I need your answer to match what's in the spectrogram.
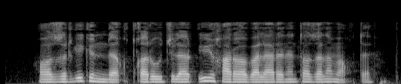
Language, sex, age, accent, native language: Uzbek, male, 18-24, Farg'ona, Uzbek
